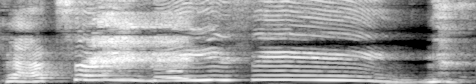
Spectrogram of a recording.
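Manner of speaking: very high shrill yell, amazing drawn out. A character jumps for a second and calls out, yelling out. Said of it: "she yells out to the point where Connie appears".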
